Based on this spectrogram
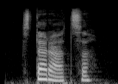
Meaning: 1. to try, to attempt 2. to endeavour/endeavor, to make an effort 3. to pursue 4. to strive
- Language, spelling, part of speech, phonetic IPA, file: Russian, стараться, verb, [stɐˈrat͡sːə], Ru-стараться.ogg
